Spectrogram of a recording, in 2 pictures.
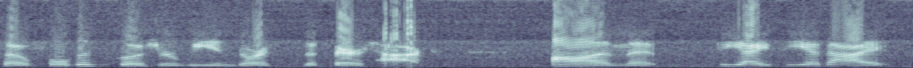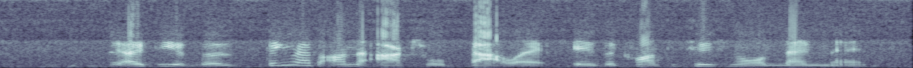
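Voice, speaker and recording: A plain, everyday voice from a woman with an American accent, medium-pitched and fairly quick in pace. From Michigan. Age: 30s. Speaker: civic group president and librarian. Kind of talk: radio interview.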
